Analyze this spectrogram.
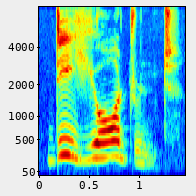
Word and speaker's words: deodorant: you say this deodorant no you say it as deodorant let's say it again deodorant so the stress is on or deodorant okay now let's look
